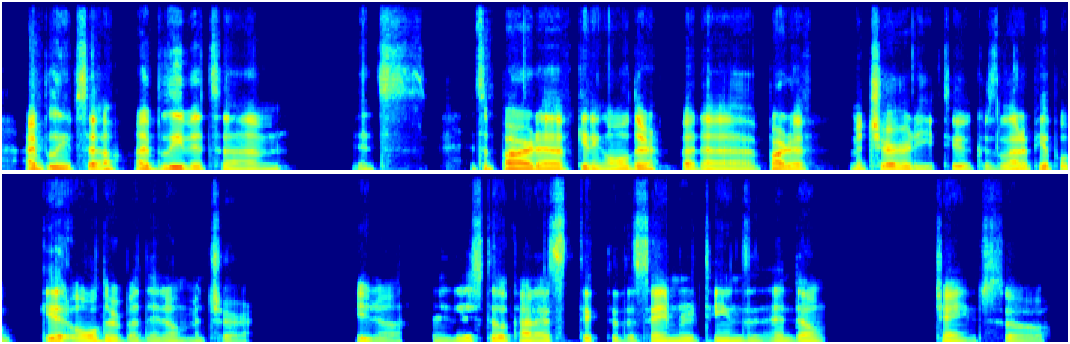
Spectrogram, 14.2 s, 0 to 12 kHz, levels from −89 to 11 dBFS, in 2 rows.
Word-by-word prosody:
I 150 - +8
believe 150 -8 +2
so. 155 +5 +3
I 145 - +5
believe 150 -1 +6
it's, 130 0 -1
um 120 -3 -4 0.5
it's - - -12 0.3
it's 170 - -11
a - - -3
part 145 -3 +8
of 130 -1 +3
getting 130 -3 +1
older, 130 +2 +3 0.2
but 125 -1 0
a 125 0 -1
part 135 -1 +6
of 125 -3 0 0.2
maturity, 120 +2 +1
too 120 -3 -4
'cause 115 +1 -15
a - - -10
lotta 135 - +2
people 125 -3 -4 0.2
get 125 -2 +3
older 120 +1 -3
but 110 -1 -12
they 105 - -12
don't 105 0 -11
mature. 105 -2 -12 0.7
You 115 -2 -4
know, 105 0 -14 0.2
they 115 +1 -8
still 120 0 -4
kinda 115 -1 -4
stick 115 +6 -5
to - - -11
the 115 -1 -14
same 115 0 -1
routines 110 +1 -8
a - - -12
and 110 -2 -8
don't 110 -2 -5 0.7
change, 120 0 -5
so, 110 -2 -11
120 Hz, 190 wpm, -24 LUFS, 115-130 Hz, 0.7 s, I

